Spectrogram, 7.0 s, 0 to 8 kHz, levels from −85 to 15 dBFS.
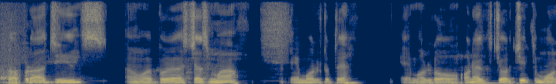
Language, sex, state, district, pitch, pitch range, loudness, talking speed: Bengali, male, West Bengal, Jalpaiguri, 110 Hz, 100-120 Hz, -18 LUFS, 105 wpm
